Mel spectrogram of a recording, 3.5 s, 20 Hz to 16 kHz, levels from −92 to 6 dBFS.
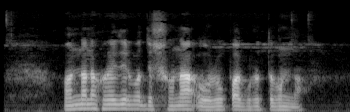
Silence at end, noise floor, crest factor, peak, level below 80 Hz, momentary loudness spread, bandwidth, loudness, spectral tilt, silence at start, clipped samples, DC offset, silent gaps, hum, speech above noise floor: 0.5 s; -50 dBFS; 20 dB; -2 dBFS; -58 dBFS; 12 LU; 10.5 kHz; -22 LUFS; -6 dB/octave; 0.65 s; under 0.1%; under 0.1%; none; none; 29 dB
